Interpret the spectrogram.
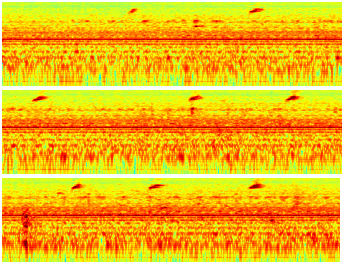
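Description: A bird chirps over and over, short high rising chirps about once a second, over a steady hum made of several held tones. A single sharp click comes about seven seconds in.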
